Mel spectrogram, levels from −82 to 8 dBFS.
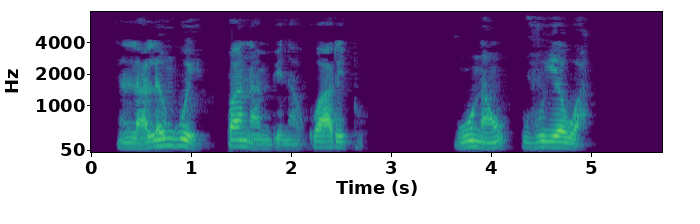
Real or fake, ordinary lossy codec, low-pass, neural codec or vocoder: real; MP3, 32 kbps; 7.2 kHz; none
